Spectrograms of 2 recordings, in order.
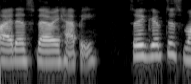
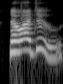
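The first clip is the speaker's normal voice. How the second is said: higher, louder fierce reply; fierce insistence; 8 semitones higher, 5 dB louder than usual. A narrator's reading. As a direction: refuse to give up, firmly. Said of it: "said Harry fiercely".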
